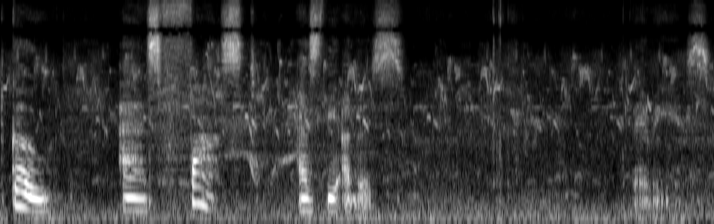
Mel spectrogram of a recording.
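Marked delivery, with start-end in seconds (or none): 6.3-7.1 hushed aside pointing at the picture; whispered aside. Real, not acted. Reader to child, pointing out the tiny seed, whispered.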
